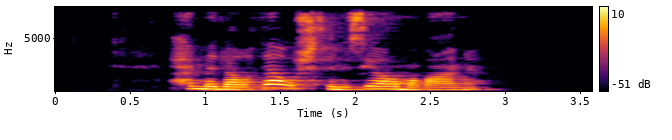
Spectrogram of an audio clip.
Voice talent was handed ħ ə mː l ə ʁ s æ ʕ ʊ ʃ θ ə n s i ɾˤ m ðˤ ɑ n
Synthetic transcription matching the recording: ħ ə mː l ə ʁ θ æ ʁ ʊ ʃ θ ə n s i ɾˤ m ðˤ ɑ n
